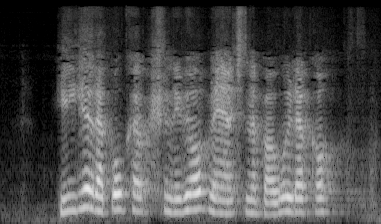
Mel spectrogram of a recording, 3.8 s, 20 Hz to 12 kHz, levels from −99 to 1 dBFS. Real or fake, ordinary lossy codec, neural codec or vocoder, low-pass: fake; AAC, 32 kbps; codec, 16 kHz in and 24 kHz out, 0.6 kbps, FocalCodec, streaming, 2048 codes; 10.8 kHz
